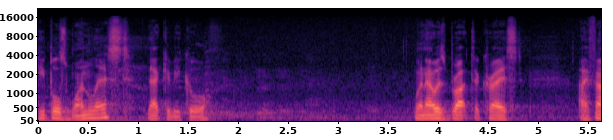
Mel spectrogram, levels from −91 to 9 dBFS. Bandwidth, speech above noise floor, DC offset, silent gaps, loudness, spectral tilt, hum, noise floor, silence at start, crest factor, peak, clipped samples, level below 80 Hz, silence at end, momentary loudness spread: 16.5 kHz; 28 dB; under 0.1%; none; -26 LUFS; -6 dB/octave; none; -54 dBFS; 0 s; 22 dB; -6 dBFS; under 0.1%; -60 dBFS; 0 s; 25 LU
